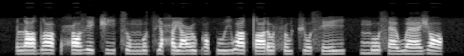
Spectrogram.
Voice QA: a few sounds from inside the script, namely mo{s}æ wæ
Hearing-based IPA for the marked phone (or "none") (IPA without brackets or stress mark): s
